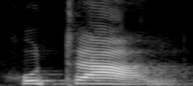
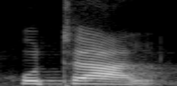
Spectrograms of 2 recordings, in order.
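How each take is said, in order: The two takes are said the same way.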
